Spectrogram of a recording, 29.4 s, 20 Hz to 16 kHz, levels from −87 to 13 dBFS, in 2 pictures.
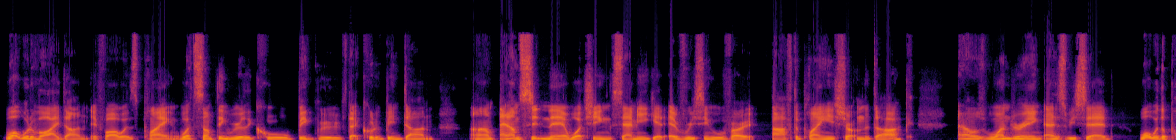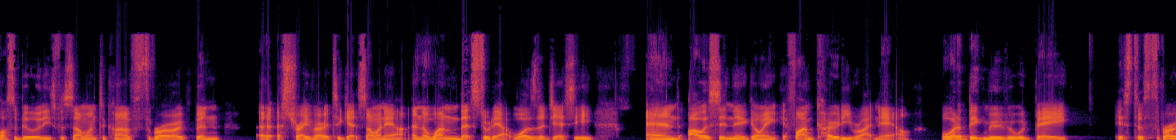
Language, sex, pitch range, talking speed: English, male, 85-100 Hz, 190 wpm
